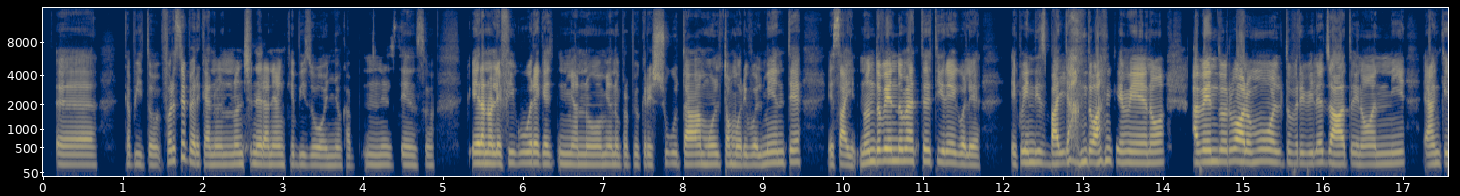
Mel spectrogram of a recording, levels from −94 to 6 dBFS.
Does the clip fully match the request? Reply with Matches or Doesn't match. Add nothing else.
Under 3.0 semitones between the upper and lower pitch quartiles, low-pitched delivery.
Doesn't match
